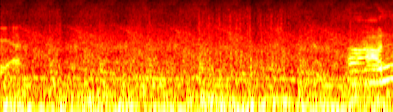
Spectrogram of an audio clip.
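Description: Explosions boom in quick succession.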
